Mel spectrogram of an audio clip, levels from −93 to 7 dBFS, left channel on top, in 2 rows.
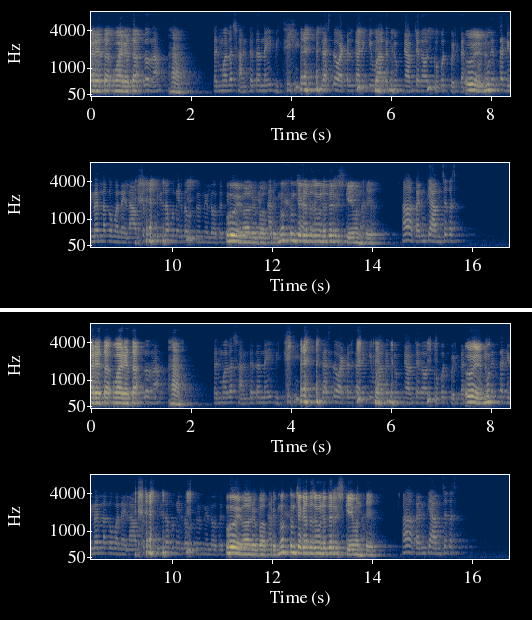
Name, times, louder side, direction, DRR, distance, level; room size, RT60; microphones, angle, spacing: voice 1, 0.0-1.0 1.6-1.8 3.9-4.6 5.3-5.4 5.7-6.1 7.5-8.0 9.3-9.6 10.3-10.4 11.1-14.0, right 4 dB, 65° right, 13 dB, 0.5 m, -26 dB
voice 2, 0.5-1.4 2.5-4.2 4.5-11.2 11.9-12.9 13.8-14.1 14.6-15.7, left 3 dB, 25° left, 8 dB, 0.5 m, -42 dB
6.7 x 4.9 x 5.0 m, 0.78 s
head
